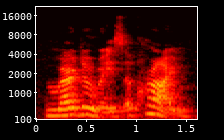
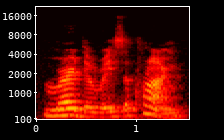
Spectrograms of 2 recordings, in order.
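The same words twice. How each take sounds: First: The R is linked into the following vowel. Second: The R is linked into the following vowel.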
